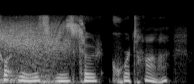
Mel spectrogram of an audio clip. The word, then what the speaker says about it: Cortana: So it's Cortana. Now, how would you pronounce the name? That is correct.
